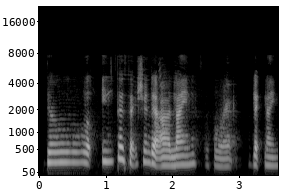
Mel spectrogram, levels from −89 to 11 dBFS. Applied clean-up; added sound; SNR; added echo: neural mask model DeepFilterNet 3.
